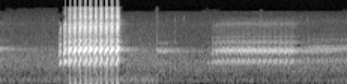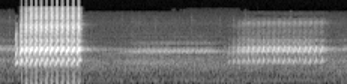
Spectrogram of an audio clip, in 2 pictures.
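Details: Eastern Gray Treefrog calling at close range after rain on a warm, humid night, ignoring the person beside it; two loud buzzy pulsed trills about two and a half seconds apart, with quieter distant trills filling the gaps.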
